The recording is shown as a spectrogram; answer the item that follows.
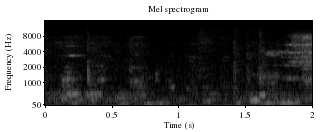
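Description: Faint computer keyboard typing: a scatter of soft key clicks as a name is typed.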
